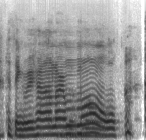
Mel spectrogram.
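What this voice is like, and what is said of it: Imitates a TV character's voice. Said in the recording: “This is my impression of it.”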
